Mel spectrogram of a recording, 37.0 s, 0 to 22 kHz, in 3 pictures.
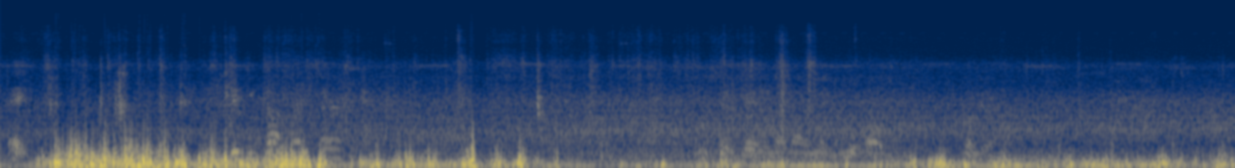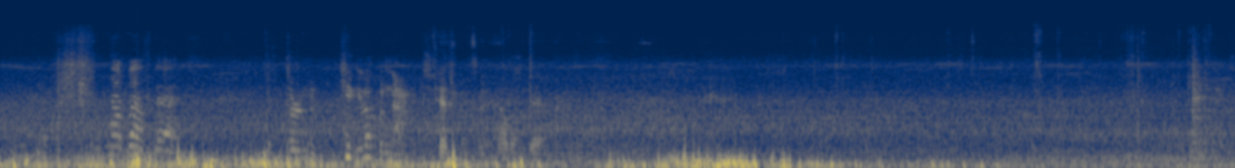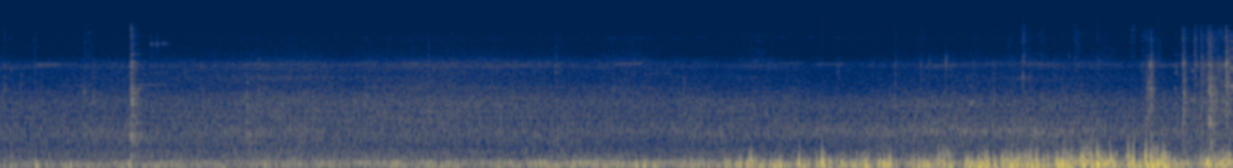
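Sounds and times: gusty wind on microphone: 0.0s - 22.6s, 23.2s - 37.0s.

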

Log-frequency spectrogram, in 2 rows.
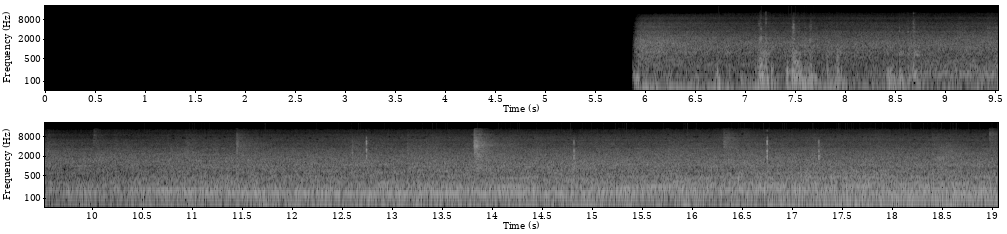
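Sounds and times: air system low hum: 5.9s - 19.0s.

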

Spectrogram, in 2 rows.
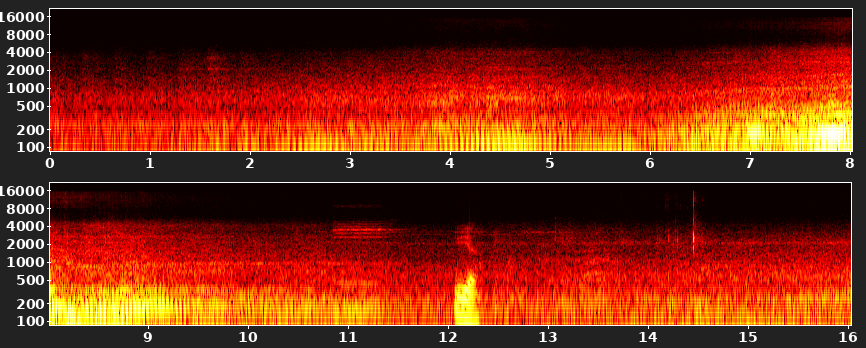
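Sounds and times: vehicle engine passing by: 2.6s - 10.8s.

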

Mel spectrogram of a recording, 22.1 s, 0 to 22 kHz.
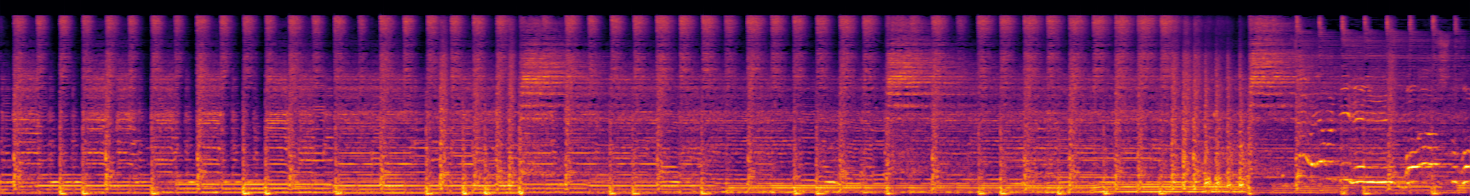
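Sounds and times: bass guitar: 0.0s - 22.0s
drum kit beat: 0.0s - 22.0s
electric guitar: 0.0s - 22.0s.

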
